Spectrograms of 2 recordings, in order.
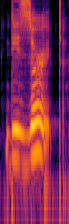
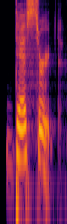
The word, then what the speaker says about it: dessert: Dessert again dessert. So the stress should be on the second second syllable.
